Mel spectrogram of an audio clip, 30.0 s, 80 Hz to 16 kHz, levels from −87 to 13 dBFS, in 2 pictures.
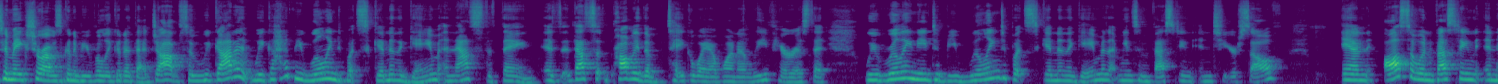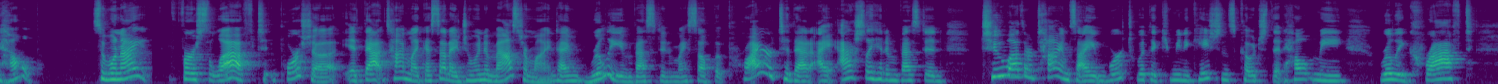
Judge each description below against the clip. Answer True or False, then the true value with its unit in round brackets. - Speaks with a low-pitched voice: False (205 Hz)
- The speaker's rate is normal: False (220 wpm)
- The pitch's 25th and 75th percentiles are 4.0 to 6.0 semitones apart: True (4.4 semitones)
